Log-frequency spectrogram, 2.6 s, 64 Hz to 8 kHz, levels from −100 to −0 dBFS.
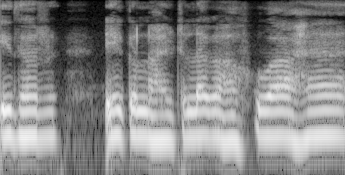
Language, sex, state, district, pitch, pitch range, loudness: Hindi, male, Jharkhand, Deoghar, 185 Hz, 180-190 Hz, -14 LUFS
